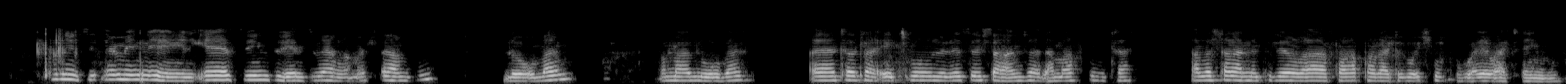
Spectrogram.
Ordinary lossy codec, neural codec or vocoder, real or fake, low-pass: Opus, 64 kbps; codec, 16 kHz, 4.8 kbps, FACodec; fake; 5.4 kHz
